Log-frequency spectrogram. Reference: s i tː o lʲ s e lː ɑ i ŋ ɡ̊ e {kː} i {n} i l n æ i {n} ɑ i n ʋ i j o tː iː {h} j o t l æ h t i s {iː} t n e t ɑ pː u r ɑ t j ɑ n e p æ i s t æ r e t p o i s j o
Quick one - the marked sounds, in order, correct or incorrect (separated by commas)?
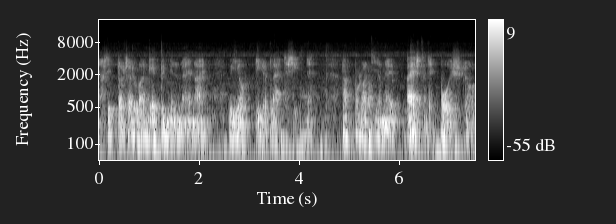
incorrect, incorrect, correct, incorrect, correct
